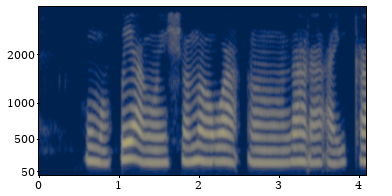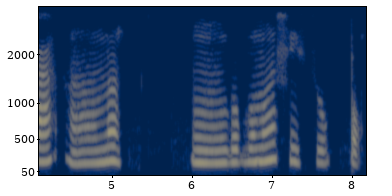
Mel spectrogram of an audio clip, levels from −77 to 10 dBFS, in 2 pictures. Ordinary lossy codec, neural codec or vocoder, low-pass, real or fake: none; codec, 16 kHz in and 24 kHz out, 1 kbps, XY-Tokenizer; 3.6 kHz; fake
